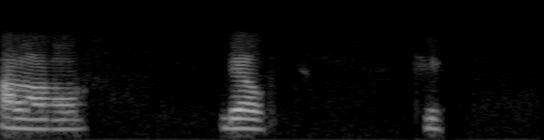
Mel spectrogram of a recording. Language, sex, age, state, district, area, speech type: Assamese, male, 30-45, Assam, Barpeta, rural, conversation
